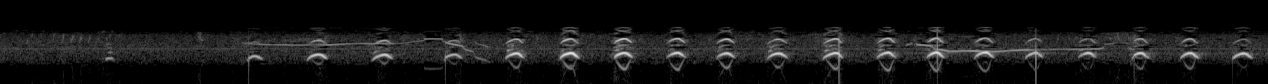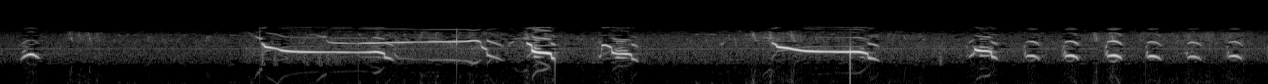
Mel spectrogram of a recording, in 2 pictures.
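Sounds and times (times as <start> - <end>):
short-toed eagle calling: 2.4 - 13.2, 15.2 - 19.1, 19.8 - 25.3.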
